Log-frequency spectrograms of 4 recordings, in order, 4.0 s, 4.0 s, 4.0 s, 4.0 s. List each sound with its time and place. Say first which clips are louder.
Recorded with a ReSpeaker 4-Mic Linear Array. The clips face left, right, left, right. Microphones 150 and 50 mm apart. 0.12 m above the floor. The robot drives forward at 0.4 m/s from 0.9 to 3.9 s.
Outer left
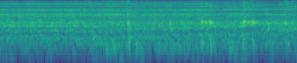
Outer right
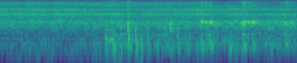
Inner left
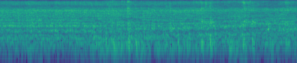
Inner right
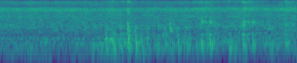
0.0 s running water: outer left 6 dB, inner left 5 dB; 55° left (ahead or behind), 0.7 m; by 4.0 s 35° left (ahead or behind), 1.1 m
1.4 s chewing: outer right 1 dB, inner left 2 dB; 35° right (ahead or behind), 0.6 m; by 4.0 s 15° right (ahead or behind), 1.5 m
